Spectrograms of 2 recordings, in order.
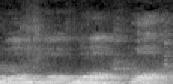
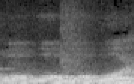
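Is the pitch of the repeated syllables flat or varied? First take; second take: varied; flat. First: Each syllable is said with a different pitch. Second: Every syllable is said on one flat pitch. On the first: Each syllable has a different meaning. The speaker calls it right. "beda pengucapan beda artinya" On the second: The meaning can be misunderstood. The speaker calls it wrong. "orang-orang luar itu kan udah datar semua"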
